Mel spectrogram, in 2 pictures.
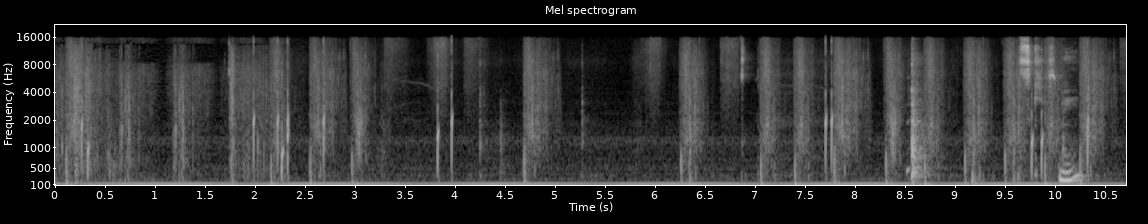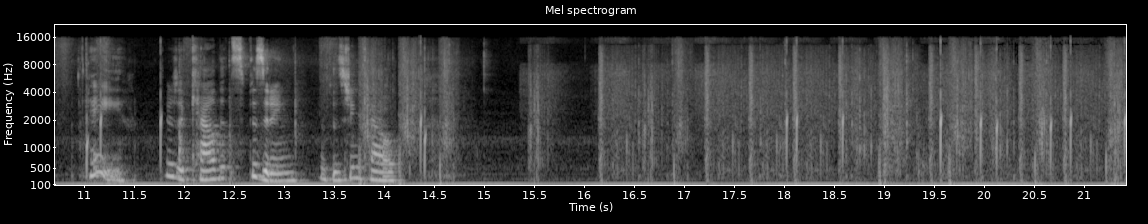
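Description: A shovel digs into dirt with repeated soft crunches.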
